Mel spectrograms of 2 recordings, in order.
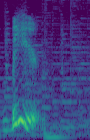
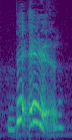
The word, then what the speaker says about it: Beer: Then they went to beer. What? Uh, yes. But the pronunciation would be more like the air.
